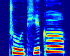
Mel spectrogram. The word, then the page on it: 主题歌: zhǔ tí gē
